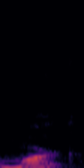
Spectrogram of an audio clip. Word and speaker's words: Mahrk: Now in terms of the way we spell it, we just spell it phonetically. So the way you phonetically spell Mahrk is Mahrk.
